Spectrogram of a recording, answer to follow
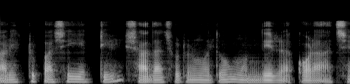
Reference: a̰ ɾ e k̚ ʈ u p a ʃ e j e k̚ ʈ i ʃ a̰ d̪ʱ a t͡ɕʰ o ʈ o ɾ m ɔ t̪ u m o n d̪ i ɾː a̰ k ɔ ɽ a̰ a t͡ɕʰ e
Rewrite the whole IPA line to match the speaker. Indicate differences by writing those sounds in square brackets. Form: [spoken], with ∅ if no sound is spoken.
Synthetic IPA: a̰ ɾ e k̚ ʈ u p a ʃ e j e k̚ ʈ i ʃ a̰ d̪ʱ a t͡ɕʰ o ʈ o ɾ m ɔ t̪ [o] m o n d̪ i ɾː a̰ k ɔ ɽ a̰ a t͡ɕʰ e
